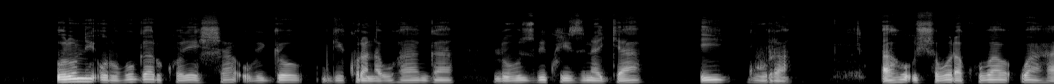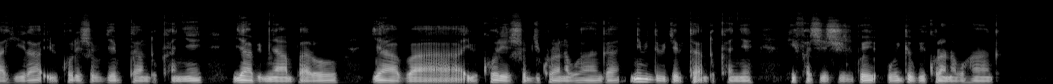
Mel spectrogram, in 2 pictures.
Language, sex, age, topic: Kinyarwanda, male, 18-24, finance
